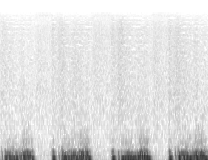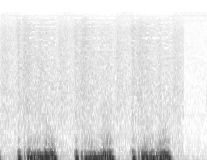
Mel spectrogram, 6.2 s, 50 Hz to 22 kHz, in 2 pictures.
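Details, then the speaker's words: Late diastolic (presystolic) murmur of mitral stenosis: low rumbling heart sounds at about 70 a minute, with a murmur starting late in diastole and building up to S1. "a late diastolic murmur as heard with mitral stenosis starts late in diastole and typically continues up to s1"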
